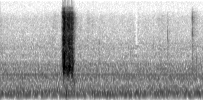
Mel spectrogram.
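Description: A single brief crinkle of a clear plastic bag being handled, about two-thirds of a second in, over a quiet room background.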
